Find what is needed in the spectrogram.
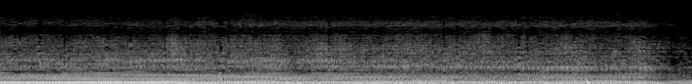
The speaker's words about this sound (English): I'm going to pause for the airplane.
